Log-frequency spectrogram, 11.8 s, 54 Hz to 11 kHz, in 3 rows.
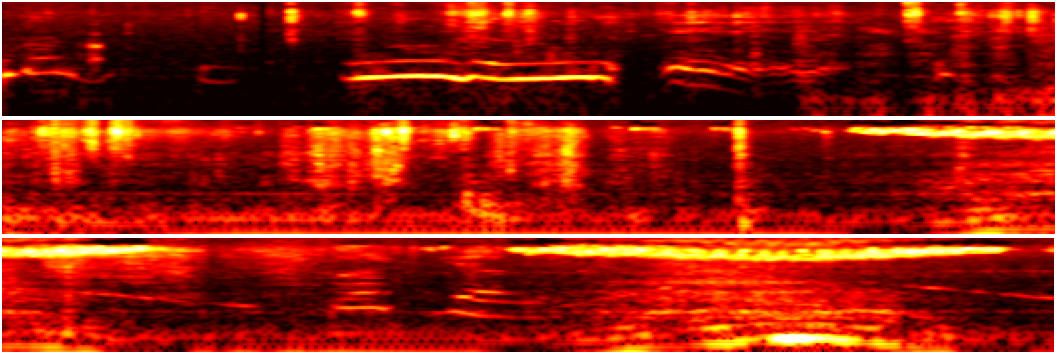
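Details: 2008 Hyundai i30 1.6 automatic, just after a cold start: chirpy squeals over the low idle rumble from loose alternator and AC belts slipping at the tensioner; happens daily, stops after about five minutes of driving.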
